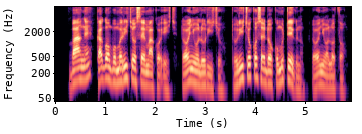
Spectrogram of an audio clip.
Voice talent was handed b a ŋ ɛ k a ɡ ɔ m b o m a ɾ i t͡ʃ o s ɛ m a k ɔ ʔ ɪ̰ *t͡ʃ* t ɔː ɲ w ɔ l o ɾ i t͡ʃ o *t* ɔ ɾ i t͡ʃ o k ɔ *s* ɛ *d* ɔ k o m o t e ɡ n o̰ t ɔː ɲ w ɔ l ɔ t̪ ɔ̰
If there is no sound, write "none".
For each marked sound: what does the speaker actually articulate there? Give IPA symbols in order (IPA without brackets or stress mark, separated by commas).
t͡ʃ, t, s, d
